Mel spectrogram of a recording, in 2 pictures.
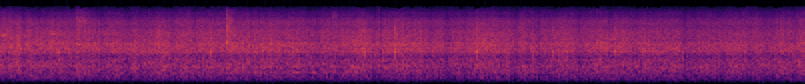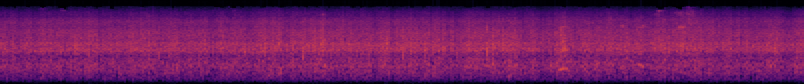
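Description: Inside a Kashima Rinkai Railway diesel railcar running at steady speed: an even rumble of wheels on rail and the running train, with a few faint clicks from the track.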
